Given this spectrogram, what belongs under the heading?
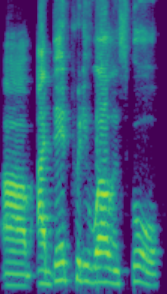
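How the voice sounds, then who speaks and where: A man's voice: medium pitch, a little slow, bright, forceful tone. A man from Ghana, speaking earnestly in a reflective, storytelling way and often checking in with "right?" and "you know". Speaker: guest speaker.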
